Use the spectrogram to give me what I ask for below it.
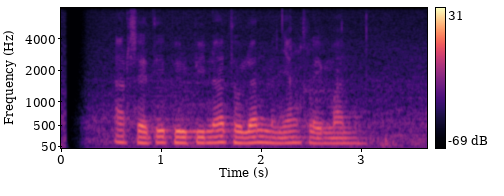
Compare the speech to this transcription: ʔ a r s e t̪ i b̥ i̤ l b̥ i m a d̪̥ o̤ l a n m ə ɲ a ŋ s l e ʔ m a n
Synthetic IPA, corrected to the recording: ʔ a r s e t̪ i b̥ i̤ l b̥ i n a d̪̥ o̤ l a n m ə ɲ a ŋ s l e m a n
